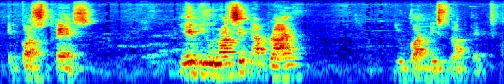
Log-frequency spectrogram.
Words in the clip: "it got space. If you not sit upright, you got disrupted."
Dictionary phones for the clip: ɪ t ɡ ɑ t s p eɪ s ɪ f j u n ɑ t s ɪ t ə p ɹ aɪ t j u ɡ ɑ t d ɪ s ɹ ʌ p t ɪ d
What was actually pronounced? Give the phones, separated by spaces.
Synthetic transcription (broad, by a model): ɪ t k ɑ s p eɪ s ɪ f j u n ɑ t s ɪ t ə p l aɪ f j u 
